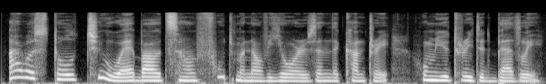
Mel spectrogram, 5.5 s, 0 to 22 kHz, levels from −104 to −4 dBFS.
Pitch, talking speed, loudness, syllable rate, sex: 190 Hz, 175 wpm, -17 LUFS, 4.2 syllables/s, female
